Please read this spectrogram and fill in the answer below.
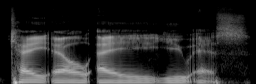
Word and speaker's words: Klaus: It's like it's spelt Klaus. So I'm pretty sure it's pronounced Klaus. It's like claws, but Klaus.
